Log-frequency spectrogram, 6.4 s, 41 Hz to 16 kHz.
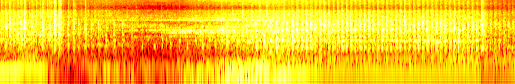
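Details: Imported JDM Toyota 1JZ, about 70k km, run about 500 miles; the knock started after a few pulls. Heard from outside the car at idle: a sharp regular knock, three or four per second. Serious rod knock.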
